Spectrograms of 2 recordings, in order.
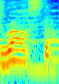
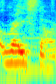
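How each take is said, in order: First: The first syllable sounds like 'rah'. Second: The first syllable sounds like 'ray'. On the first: The speaker calls it right. "I'm sure that's how you say it" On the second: The speaker calls it wrong. "It's not Raystar"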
